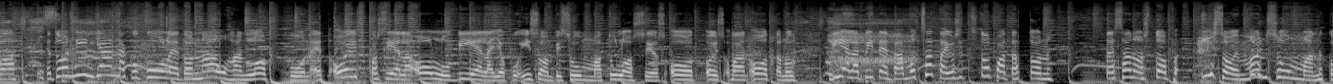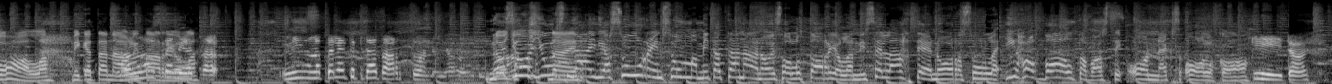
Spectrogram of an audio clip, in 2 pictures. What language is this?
Finnish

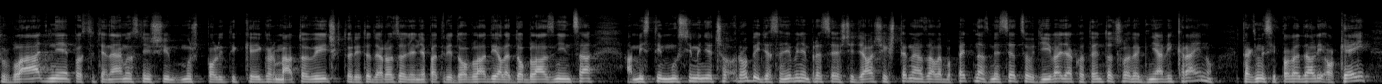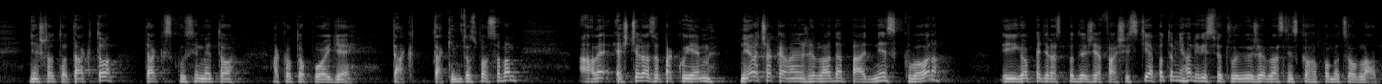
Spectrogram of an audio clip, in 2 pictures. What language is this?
Slovak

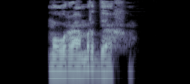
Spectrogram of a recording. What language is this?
Adyghe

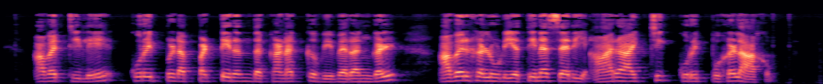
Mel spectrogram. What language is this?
Tamil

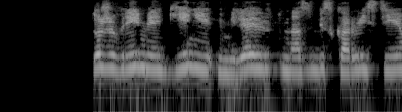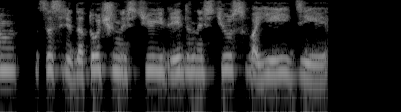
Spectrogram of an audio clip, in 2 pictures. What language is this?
Russian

